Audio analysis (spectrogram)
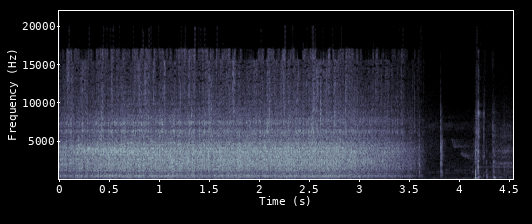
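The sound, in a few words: grinder blending dried tomatoes into powder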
